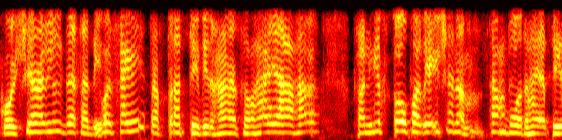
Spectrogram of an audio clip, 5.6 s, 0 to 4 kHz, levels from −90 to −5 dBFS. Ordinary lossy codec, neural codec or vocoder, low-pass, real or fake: none; codec, 24 kHz, 1.5 kbps, HILCodec; 3.6 kHz; fake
